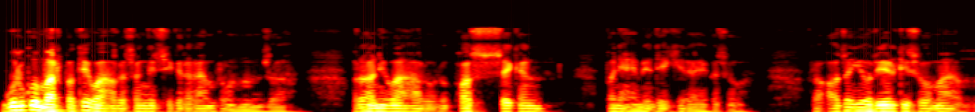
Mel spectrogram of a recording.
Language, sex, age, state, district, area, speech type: Nepali, male, 60+, West Bengal, Kalimpong, rural, spontaneous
